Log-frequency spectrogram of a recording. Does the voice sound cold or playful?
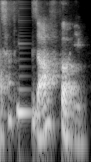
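playful. The voice sounds warm and playful. The remark comes across as lighthearted teasing. The speaker calls it right. "The tonality changes"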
